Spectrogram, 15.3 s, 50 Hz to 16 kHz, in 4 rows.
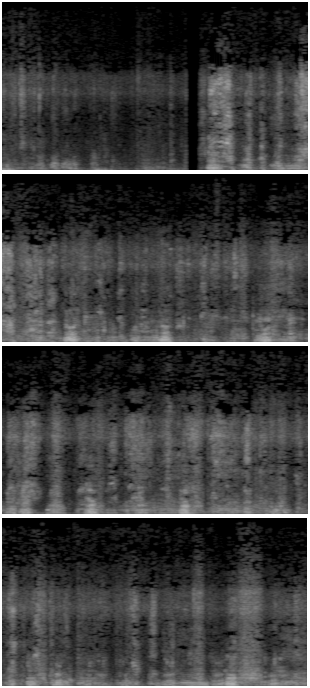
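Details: A group of Yorkshire piglets aged 22 days grunts and squeals busily after a brief break near the start, dense overlapping snorts and rough calls continuing to the end, with steady high-pitched hiss.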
